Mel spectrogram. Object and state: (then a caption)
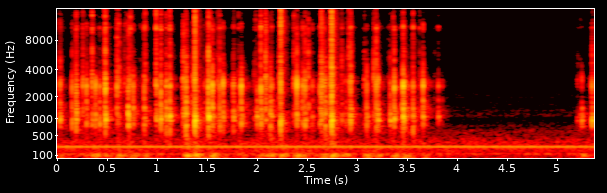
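Mechanical keyboard typing. Two-handed fingertip typing on a white plastic mechanical keyboard with a red backlight produces a rapid run of crisp, bright key clicks for almost four seconds. The typing then stops, leaving a quiet steady low hum, before a couple more clicks come in at the very end.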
